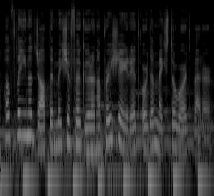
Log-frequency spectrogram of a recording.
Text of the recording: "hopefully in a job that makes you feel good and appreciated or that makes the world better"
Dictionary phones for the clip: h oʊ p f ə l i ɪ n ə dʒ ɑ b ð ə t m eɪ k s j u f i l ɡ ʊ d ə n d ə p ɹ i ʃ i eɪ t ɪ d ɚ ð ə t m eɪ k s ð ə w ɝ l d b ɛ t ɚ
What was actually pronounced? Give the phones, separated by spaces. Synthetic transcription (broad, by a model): h oʊ p f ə l i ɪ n ə dʒ ɑ b ð ə t m eɪ k s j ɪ f i l ɡ ʊ d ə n ə p ɹ i ʃ i eɪ t ɪ d ɚ ð ə t m eɪ k s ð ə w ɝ d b ɛ t ɚ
